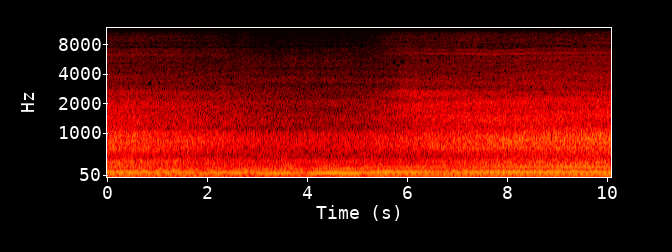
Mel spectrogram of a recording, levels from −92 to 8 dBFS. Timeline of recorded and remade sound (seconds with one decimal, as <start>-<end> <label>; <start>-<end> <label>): 0.0-10.1 recorded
